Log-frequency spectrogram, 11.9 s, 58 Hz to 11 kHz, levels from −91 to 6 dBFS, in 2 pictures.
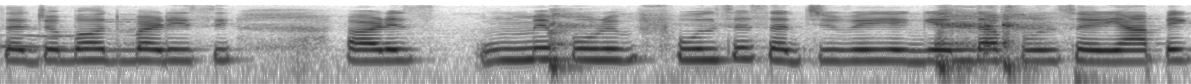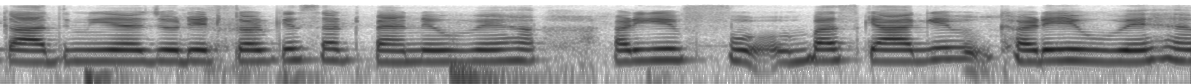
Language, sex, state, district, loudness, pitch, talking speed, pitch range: Hindi, female, Bihar, Araria, -16 LUFS, 250 Hz, 185 wpm, 245-260 Hz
